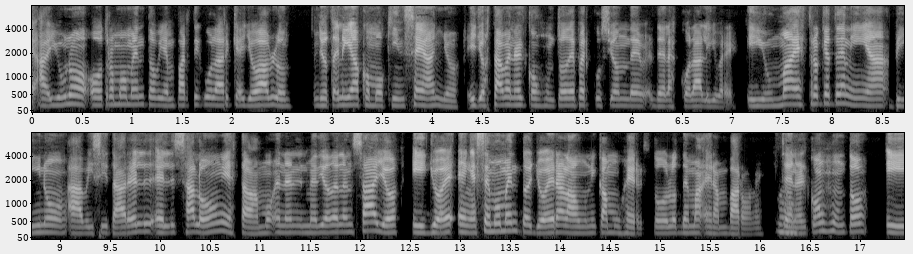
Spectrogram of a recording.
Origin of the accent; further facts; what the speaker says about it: Puerto Rico; moved away as an adult; yo no crecí en los Estados Unidos. Yo nací en Puerto Rico y estuve en Puerto Rico hasta los 21 años.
